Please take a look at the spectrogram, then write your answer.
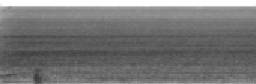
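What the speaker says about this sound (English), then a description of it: "it threads deeper into the bolt as you put the drill in reverse" A drill runs in reverse, driving an extractor bit to back out a bolt while a subfloor is fitted in a Promaster van. It gives a loud, steady, close-up whir with one short knock near the start.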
